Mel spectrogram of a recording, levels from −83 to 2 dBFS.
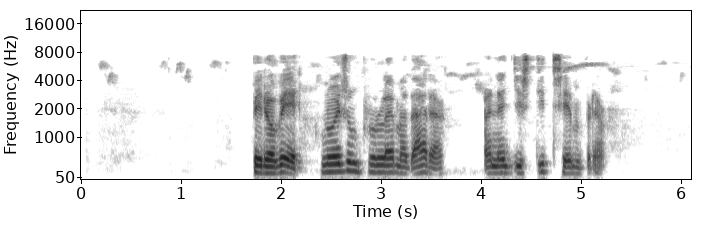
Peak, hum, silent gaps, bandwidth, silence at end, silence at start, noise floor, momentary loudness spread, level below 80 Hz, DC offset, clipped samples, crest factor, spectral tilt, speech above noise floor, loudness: -2 dBFS; none; none; 8 kHz; 0.9 s; 1.7 s; -63 dBFS; 13 LU; -62 dBFS; under 0.1%; under 0.1%; 18 dB; -4 dB/octave; 46 dB; -17 LUFS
